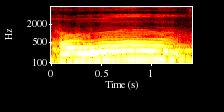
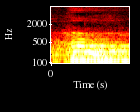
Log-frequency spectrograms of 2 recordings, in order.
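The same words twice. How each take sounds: First: The m is held with a pause. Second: The m is released quickly, without pause. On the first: The speaker calls it wrong. "nggak boleh itu hum" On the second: The speaker calls it right. "nggak ada jeda, nggak ada tempo"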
